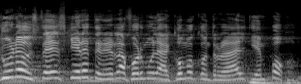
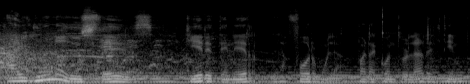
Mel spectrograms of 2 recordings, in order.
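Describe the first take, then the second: First: It is said fast. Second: It is said slowly.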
